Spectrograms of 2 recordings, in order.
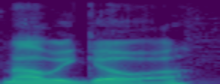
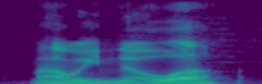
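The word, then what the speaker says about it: Mauigoa: Instead, they go with Francis Maui Goa. Maui Noah, I believe, is actually how you pronounce it.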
